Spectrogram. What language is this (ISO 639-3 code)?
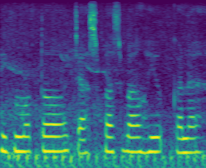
sat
